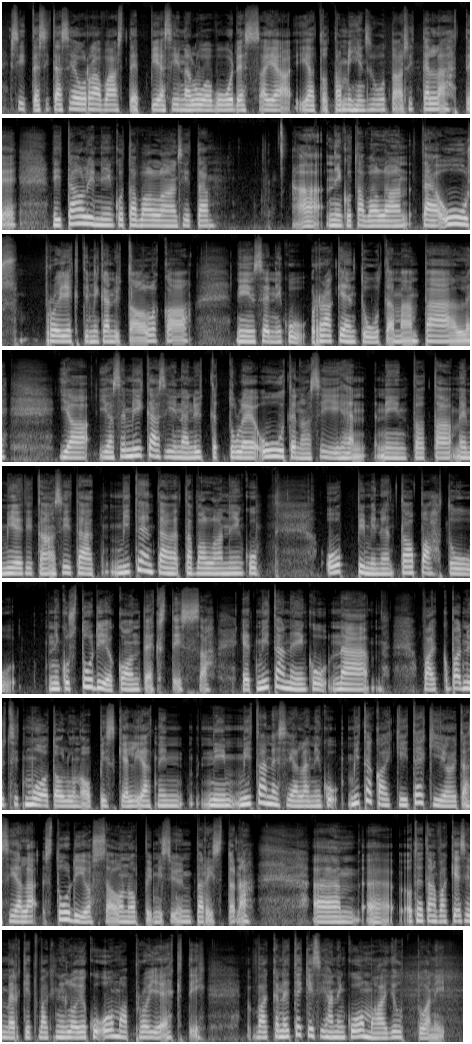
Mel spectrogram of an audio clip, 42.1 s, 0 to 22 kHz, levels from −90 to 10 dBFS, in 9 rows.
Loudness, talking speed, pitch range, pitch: -17 LUFS, 140 wpm, 175-200 Hz, 185 Hz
